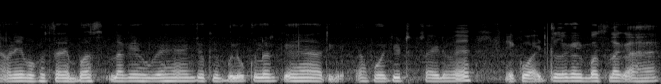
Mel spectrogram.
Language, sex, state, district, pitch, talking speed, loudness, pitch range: Hindi, male, Bihar, East Champaran, 150 Hz, 235 wpm, -18 LUFS, 150-155 Hz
